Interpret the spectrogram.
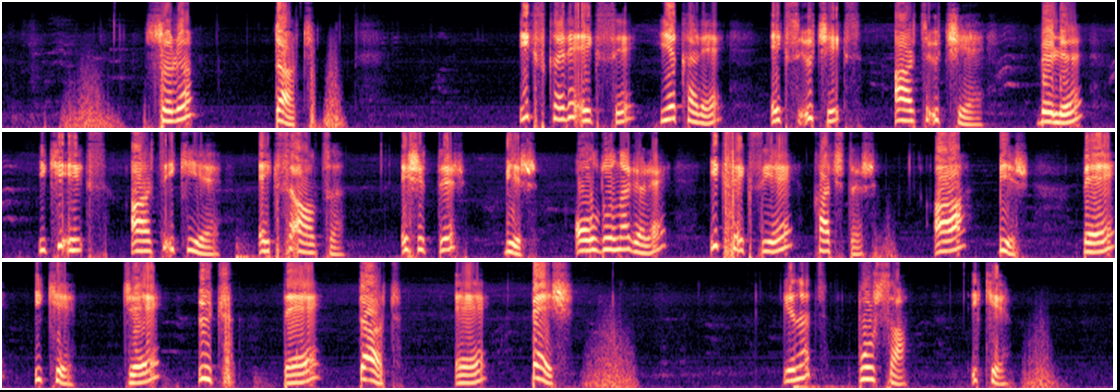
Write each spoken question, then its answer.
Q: X kare eksi y kare eksi 3x artı 3y bölü 2x artı 2y eksi 6 eşittir 1 olduğuna göre x eksi y kaçtır?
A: Yanıt Bursa 2.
